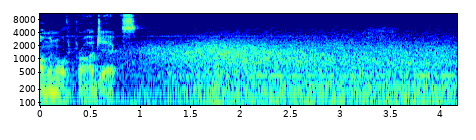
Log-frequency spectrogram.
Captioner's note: cars driving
